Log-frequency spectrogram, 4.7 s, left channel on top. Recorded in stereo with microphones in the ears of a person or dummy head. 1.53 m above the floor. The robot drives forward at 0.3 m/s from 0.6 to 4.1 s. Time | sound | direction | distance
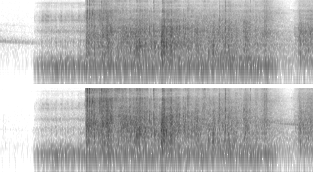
1.3 | crumpling | 40° right (ahead or behind) | 0.5 m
